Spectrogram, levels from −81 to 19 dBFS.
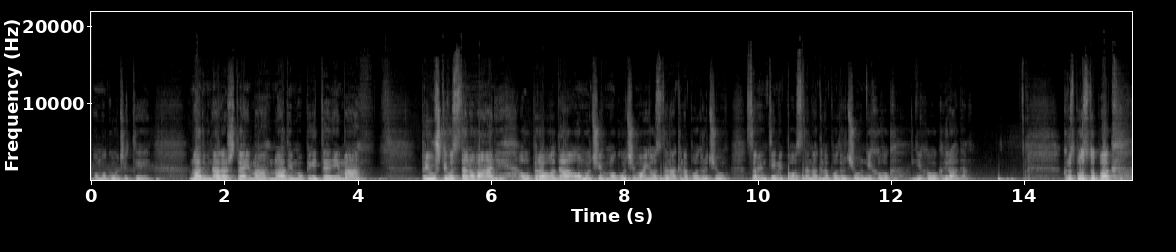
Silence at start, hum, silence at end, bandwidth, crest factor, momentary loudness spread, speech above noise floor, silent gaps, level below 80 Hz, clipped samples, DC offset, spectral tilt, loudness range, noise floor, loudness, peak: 0 s; none; 0 s; 14 kHz; 16 dB; 12 LU; 24 dB; none; -34 dBFS; under 0.1%; under 0.1%; -7.5 dB/octave; 5 LU; -39 dBFS; -16 LUFS; 0 dBFS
